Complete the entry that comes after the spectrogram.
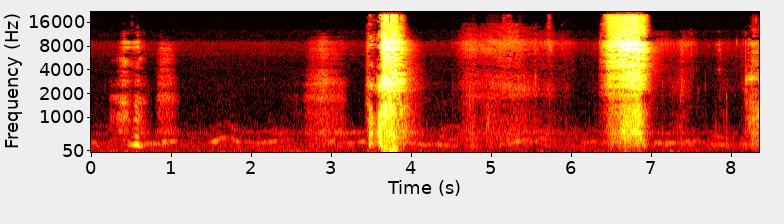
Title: Sneezing attack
